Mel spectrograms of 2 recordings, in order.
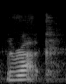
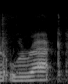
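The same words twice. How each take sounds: First: Lorac said to rhyme with rock; alternative pronunciation. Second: Lorac said to rhyme with rack; assumed pronunciation. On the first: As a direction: say Lorac with an open "ah" in the last syllable. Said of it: "I assume it's pronounced Lorac". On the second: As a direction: say Lorac with a flat "a" as in cat in the last syllable. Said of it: "it's just Carol backwards". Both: Shown as a demonstration.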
